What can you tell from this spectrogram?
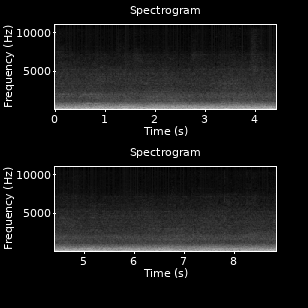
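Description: Steady low rumble of jet aircraft and ground equipment on an airport apron, with a low droning hum.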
